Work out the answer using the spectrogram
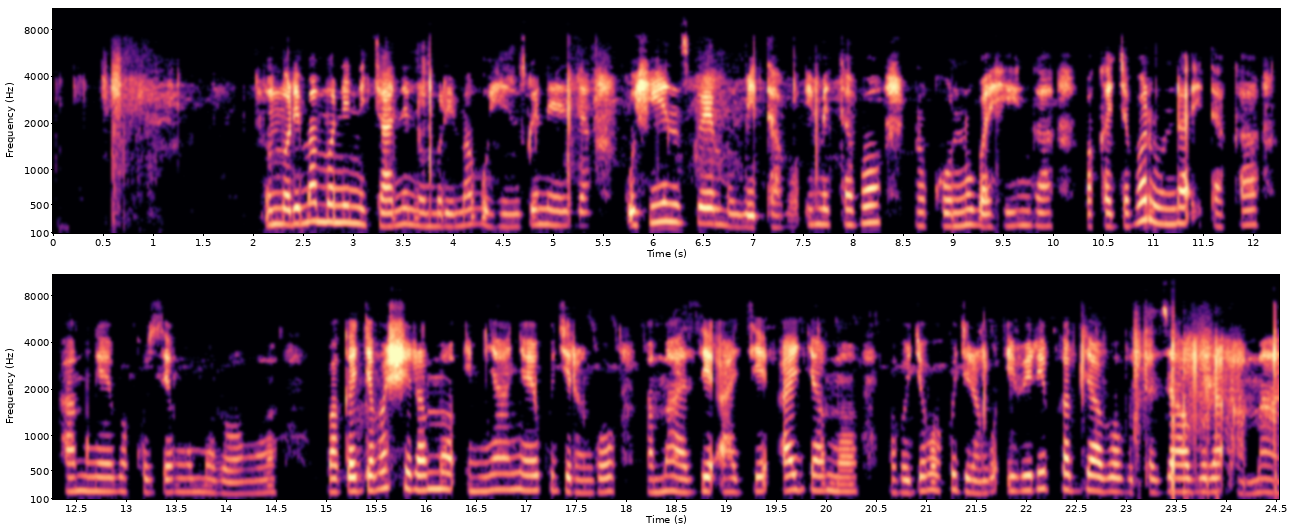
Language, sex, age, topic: Kinyarwanda, female, 18-24, agriculture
